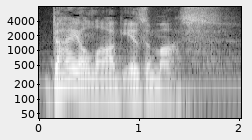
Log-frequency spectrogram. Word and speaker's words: Dialogismos: Here's the Greek word. Dialogismos. And I changed the pronunciation just a little bit so that you could capture the word. We have an English word, don't we? Dialogue. It says dialogism with the os at the end.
